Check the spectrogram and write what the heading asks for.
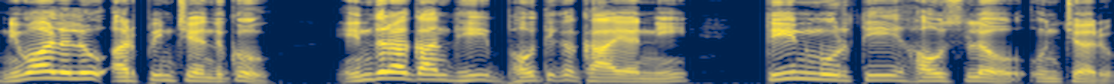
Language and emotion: Telugu, neutral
